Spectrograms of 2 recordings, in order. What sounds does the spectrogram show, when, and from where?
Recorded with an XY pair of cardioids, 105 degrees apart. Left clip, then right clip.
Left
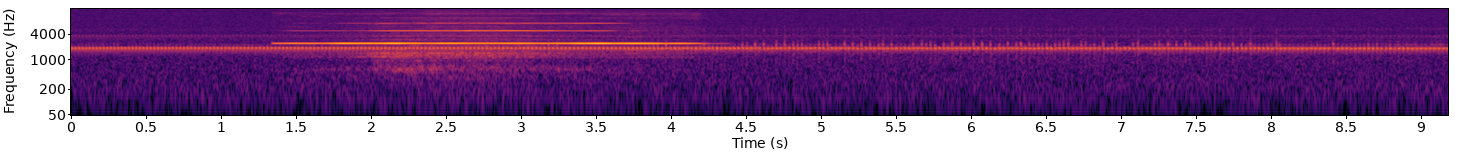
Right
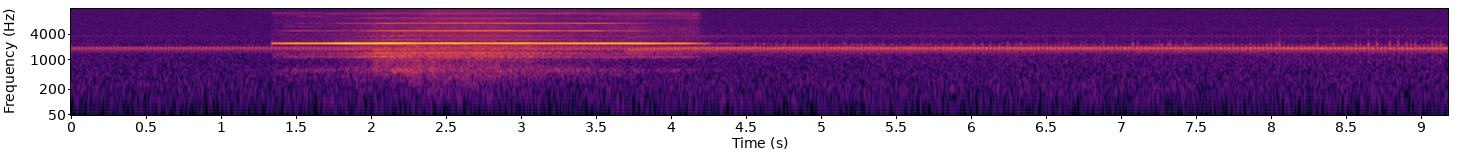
1.3 s a flute: 60° right, 0.9 m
